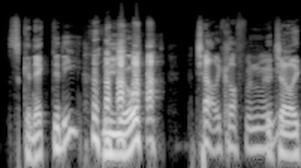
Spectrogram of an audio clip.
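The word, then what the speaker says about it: Synecdoche, New York: No, sorry, I'm going to pronounce it correctly. Schenectady, New York.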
